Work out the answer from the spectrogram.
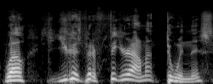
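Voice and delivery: loud, fast mock scolding; hammed-up sulky dad snapping back; upset dad. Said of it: "He's like".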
